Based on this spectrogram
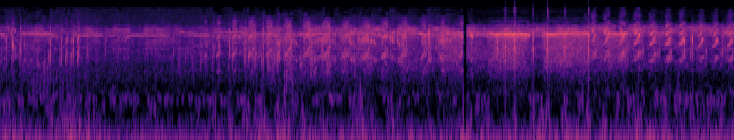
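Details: Swiftlet roosting sound known as Inap Ababil: a steady, buzzy high trill laced with fast clicking pulses, about two per second, a thin whistled tone running through the later part.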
